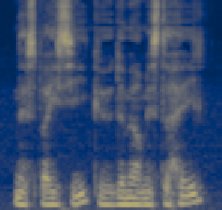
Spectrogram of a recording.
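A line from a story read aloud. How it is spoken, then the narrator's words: Clear, resonant, gentle. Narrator (French): demanda-t-il d'une voix claire, sonore, mais qui ne manquait pourtant pas de douceur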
